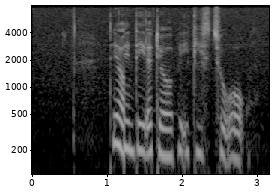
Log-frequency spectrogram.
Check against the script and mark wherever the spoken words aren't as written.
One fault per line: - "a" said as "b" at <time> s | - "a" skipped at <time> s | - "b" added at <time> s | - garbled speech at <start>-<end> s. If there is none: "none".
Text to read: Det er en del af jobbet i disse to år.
none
